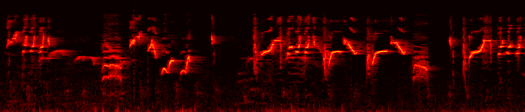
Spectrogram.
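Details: Oriental magpie-robin training song for caged birds, a dense run of loud whistled phrases, rapid chirps and downward-sweeping notes with short pauses between bursts.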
